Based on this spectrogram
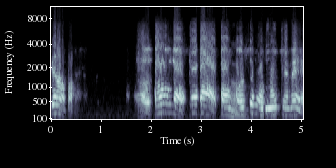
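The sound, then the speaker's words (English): Tinny, phone-filtered voices echo back as a live stream's audio loops through a caller's phone line from Florida: a short burst, a pause, then a steady stretch of muffled, radio-like talk. “You're going to need to turn down the audio on your video that you're watching.”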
